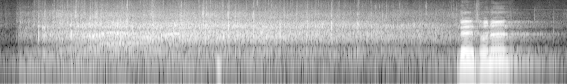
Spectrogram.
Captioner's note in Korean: 박수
